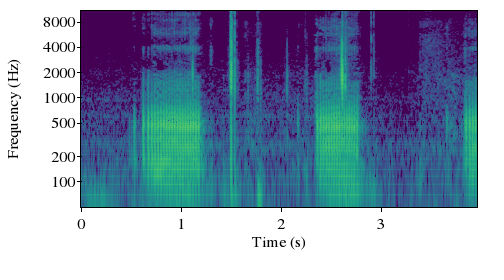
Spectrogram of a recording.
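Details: Three-month-old Shar Pei puppy snoring while asleep: rough, buzzy rattling snores about every two seconds, each lasting around half a second, with faint clicks and soft breaths between.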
